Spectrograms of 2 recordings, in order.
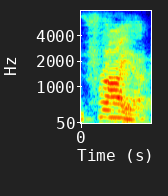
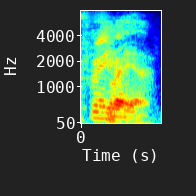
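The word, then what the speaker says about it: Freja: incubation I wanted to name her Freya pronounced like if are okay spell f r ej a pronunciation friar and Freya yes I will pass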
